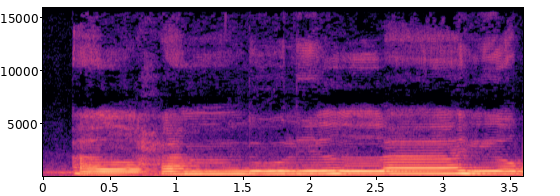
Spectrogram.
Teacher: Kemudian ada lam jalalah yang dibaca dengan tarkik karena ada lam jalalah yang sebelum lam jalalahnya itu ada harokat kasroh, maka dibacanya dengan tarkik, yaitu Alhamdulillahi.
